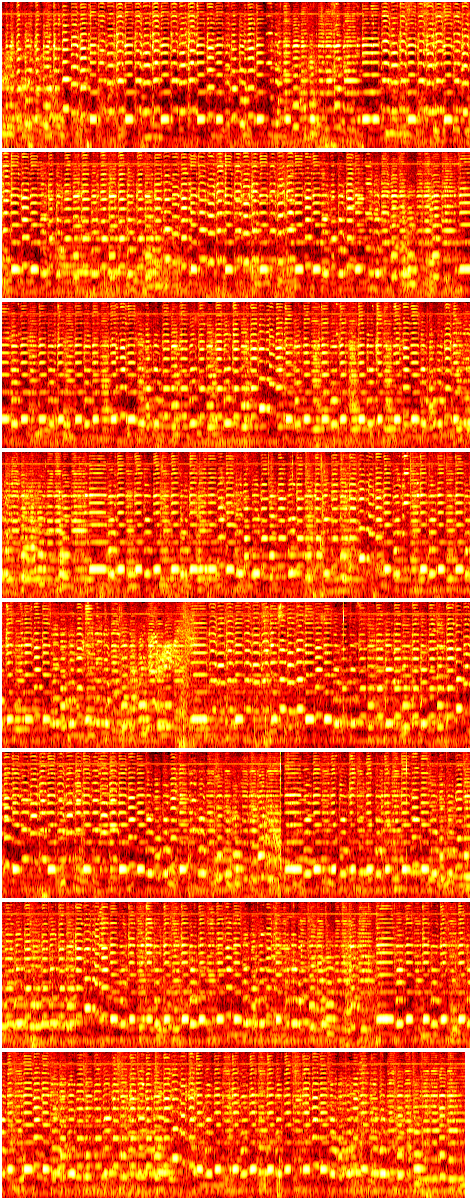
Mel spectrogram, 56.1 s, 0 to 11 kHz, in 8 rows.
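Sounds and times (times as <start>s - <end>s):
fiddles playing a tune: 0.0s - 56.0s.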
